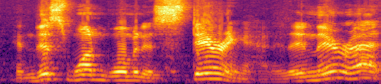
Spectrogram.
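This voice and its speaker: A man's lively intonation at a moderate pace, over noticeable background noise. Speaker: auctioneer. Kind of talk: interview answer.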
